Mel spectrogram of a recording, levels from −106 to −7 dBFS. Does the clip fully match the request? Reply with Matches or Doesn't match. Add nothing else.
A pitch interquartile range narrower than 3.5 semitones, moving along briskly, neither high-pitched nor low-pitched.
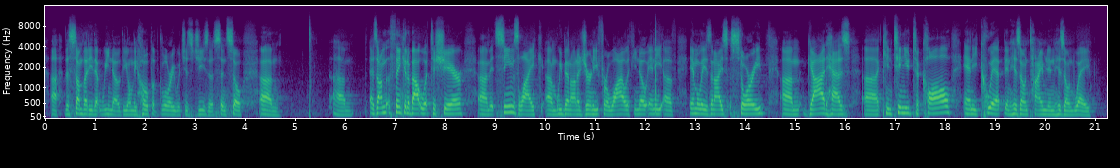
Doesn't match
